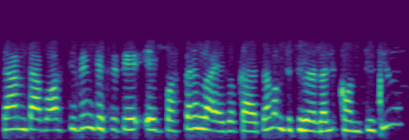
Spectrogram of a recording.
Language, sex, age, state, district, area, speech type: Nepali, female, 30-45, West Bengal, Jalpaiguri, rural, conversation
